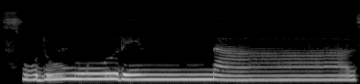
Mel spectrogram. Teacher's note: سین میں سیٹی کی آواز آئے گی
